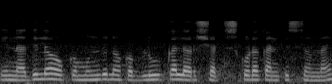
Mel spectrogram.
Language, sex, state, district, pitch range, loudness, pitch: Telugu, female, Andhra Pradesh, Visakhapatnam, 205-225 Hz, -31 LUFS, 210 Hz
